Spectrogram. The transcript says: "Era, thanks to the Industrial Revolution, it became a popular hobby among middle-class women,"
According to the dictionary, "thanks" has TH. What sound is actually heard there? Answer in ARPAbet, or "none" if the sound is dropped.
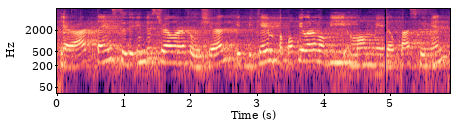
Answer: T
